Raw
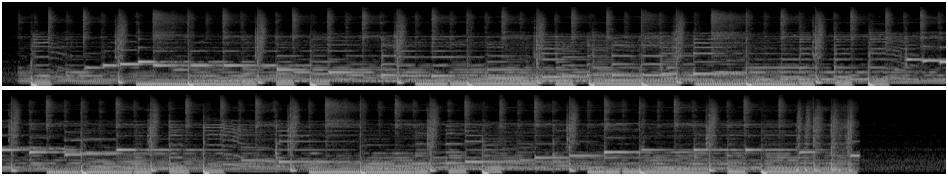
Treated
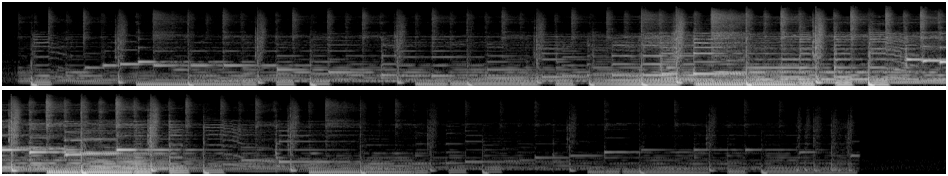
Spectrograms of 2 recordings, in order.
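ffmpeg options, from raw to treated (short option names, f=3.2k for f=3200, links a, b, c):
-af "volume=8dB,afade=t=in:st=6.04:d=0.62:silence=0.266073,afade=t=out:st=10.68:d=0.73:silence=0.237137,afade=t=out:st=12.5:d=1.29:silence=0.298538"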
